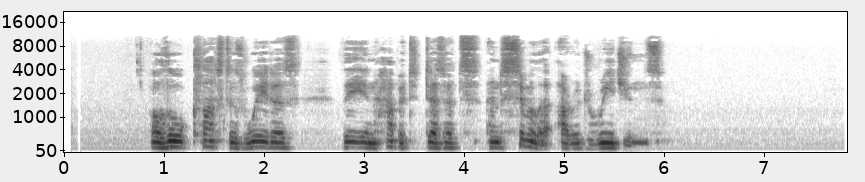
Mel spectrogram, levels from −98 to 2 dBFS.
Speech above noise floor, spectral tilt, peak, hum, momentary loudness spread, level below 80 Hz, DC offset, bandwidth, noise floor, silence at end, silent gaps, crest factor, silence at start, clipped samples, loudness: 44 dB; -5 dB/octave; -8 dBFS; none; 11 LU; -80 dBFS; under 0.1%; 11.5 kHz; -68 dBFS; 1.85 s; none; 20 dB; 0.9 s; under 0.1%; -25 LUFS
